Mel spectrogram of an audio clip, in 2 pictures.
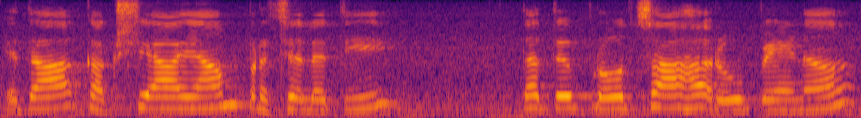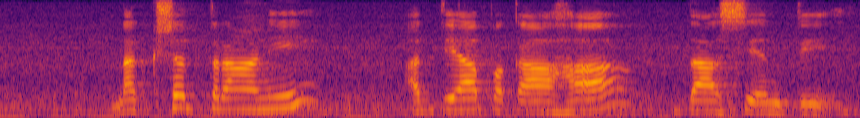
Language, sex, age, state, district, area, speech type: Sanskrit, female, 60+, Kerala, Palakkad, urban, spontaneous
